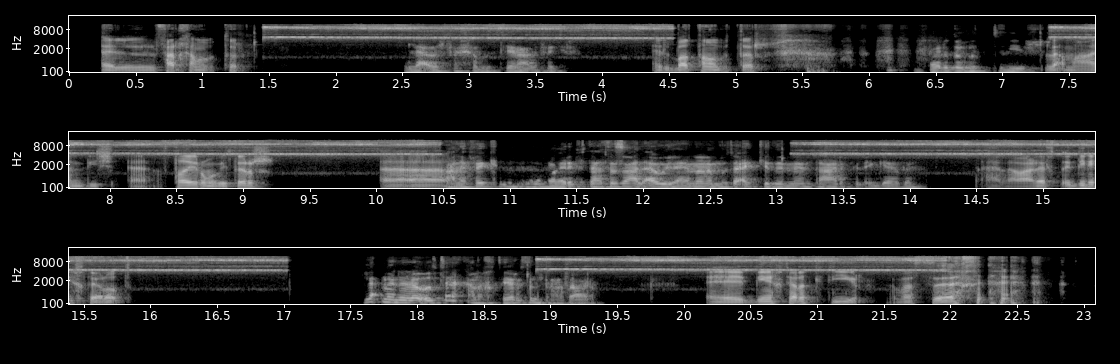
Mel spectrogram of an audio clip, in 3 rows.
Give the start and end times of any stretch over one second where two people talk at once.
none

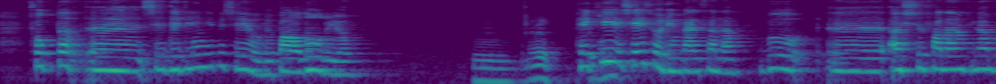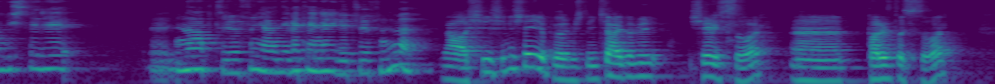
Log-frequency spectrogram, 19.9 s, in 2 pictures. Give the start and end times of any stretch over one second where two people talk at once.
none

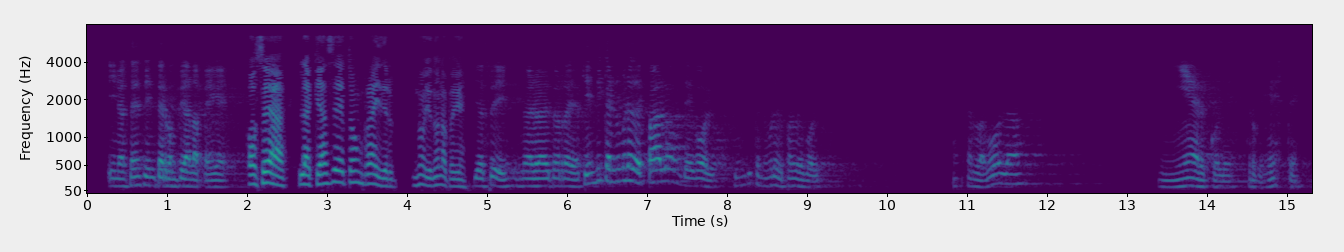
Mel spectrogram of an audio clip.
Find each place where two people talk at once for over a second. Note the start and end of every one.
none

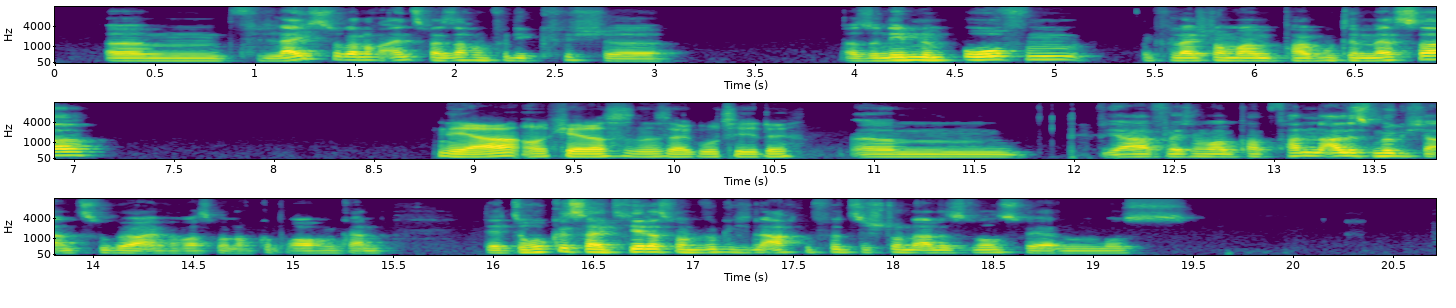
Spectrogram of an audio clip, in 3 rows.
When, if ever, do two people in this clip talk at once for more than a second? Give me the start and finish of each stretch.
none

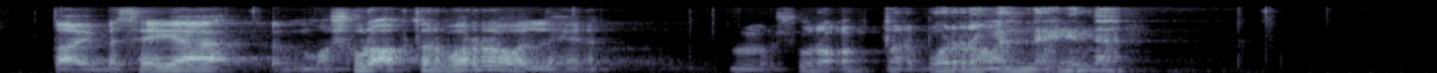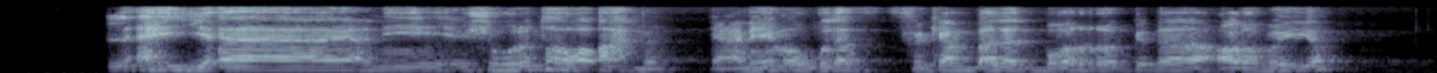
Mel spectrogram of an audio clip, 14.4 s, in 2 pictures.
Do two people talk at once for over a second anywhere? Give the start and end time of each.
none

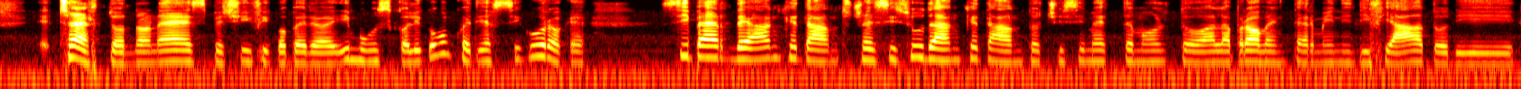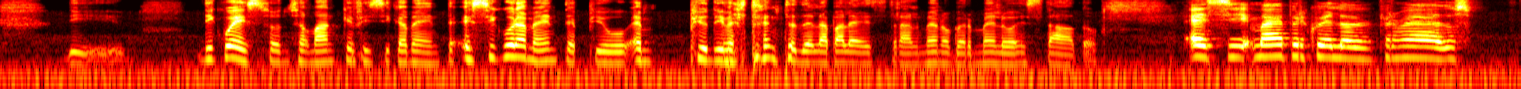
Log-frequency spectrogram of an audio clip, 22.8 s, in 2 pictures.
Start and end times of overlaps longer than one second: none

